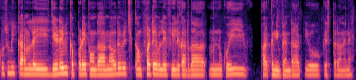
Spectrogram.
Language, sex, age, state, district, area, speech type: Punjabi, male, 18-30, Punjab, Rupnagar, rural, spontaneous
